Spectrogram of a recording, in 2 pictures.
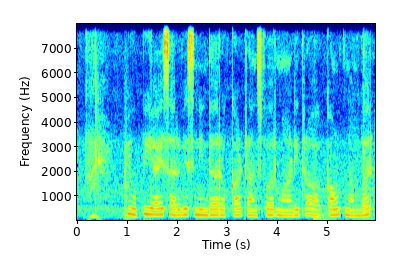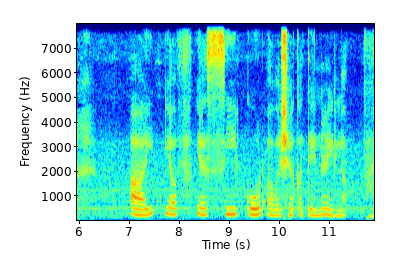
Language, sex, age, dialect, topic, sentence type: Kannada, male, 18-24, Dharwad Kannada, banking, statement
